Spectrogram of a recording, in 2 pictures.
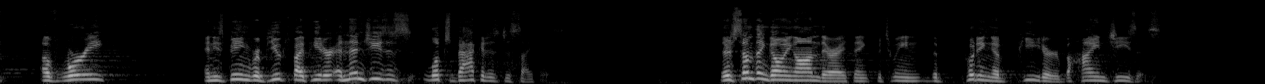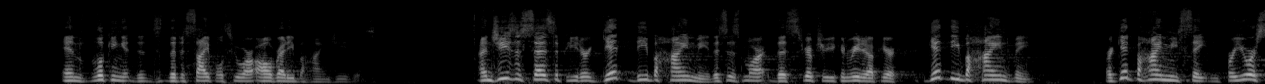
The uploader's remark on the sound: Message delivered during the Conteporary Worship service.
